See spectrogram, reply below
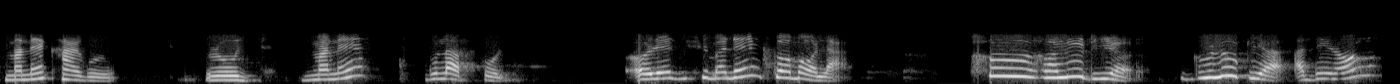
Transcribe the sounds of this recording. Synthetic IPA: manɛkʰaɹɡuɹu | ɹoz | manɛ | ɡulab̚hol | ɔɹensmanɛkɔmɔla̰ | hoɦaludija | ɡulupijaːdiɹɔŋ

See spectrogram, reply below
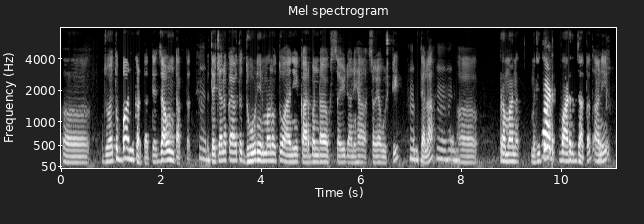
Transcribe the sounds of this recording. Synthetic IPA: ə | d͡zojat̪obənd̪̚kəɾt̪at̪ːed͡zauːɳʈakt̪at̪̚t̪jat͡ɕjanakajɦot̪əd̪ʱuːɽniɾmanɦot̪oaɽ̃ikaɾbəɳɖajoksaiɖaɽ̃iɦjasəɡɭjaɡoʂʈiːt̪jala | pɾəmanət̪m̤əɳd͡zeaɽʋaɽd͡zat̪at̪aɽ̃i

